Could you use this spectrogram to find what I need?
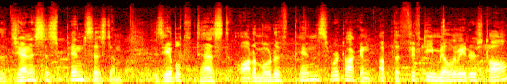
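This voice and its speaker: Noticeable background noise accompanies this speaker. He is a man with a medium pitch. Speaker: equipment company representative. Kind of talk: trade show interview. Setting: trade show floor. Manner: fast.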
